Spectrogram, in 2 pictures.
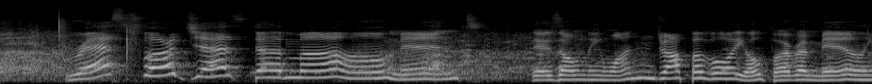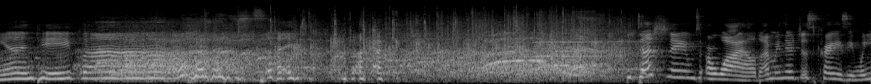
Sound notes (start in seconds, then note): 0.0 audience laughs; 4.0 audience laughs; 9.1 audience laughs and cheering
